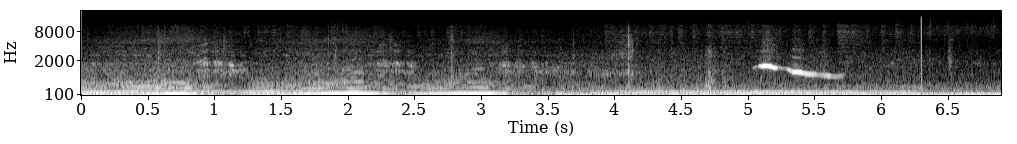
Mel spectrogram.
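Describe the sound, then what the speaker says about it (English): A turbocharged Genesis Coupe sports car engine rumbles and rises through the gears, close and loud, with a brief whistling turbo whine near the end. "Hopefully you guys can hear the turbo because this thing sounds magnificent."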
